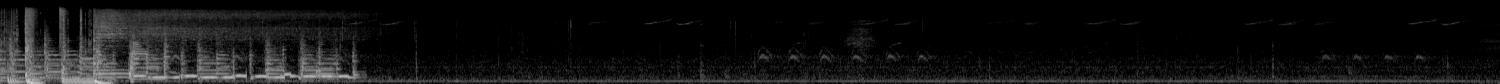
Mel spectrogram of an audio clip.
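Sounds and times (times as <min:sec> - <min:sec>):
steady low hum: 0:03.6 - 0:15.0
harsh bird calls: 0:05.8 - 0:11.5, 0:12.4 - 0:15.0.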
